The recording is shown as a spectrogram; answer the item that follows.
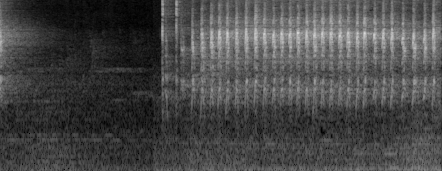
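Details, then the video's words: Cucak kinoi in full song, recorded as tutor material for contest birds such as magpie robins and green leafbirds: quiet start, then a rapid run of harsh pulsed notes repeating about four times a second. "CUCAK KINOI GACOR MATERI MEWAH"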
